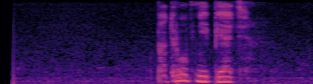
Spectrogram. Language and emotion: Russian, neutral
